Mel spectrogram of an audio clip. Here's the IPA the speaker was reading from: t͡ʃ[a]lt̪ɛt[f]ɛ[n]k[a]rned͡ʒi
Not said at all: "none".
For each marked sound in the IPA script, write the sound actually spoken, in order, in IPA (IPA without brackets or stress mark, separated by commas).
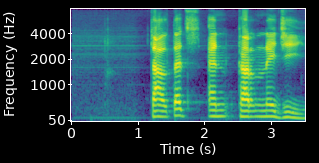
a, s, n, a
